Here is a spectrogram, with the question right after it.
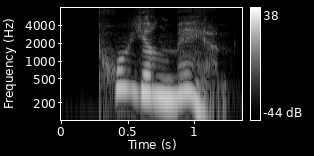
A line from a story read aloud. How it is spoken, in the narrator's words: cried Mrs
